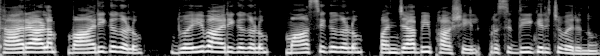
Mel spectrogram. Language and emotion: Malayalam, neutral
